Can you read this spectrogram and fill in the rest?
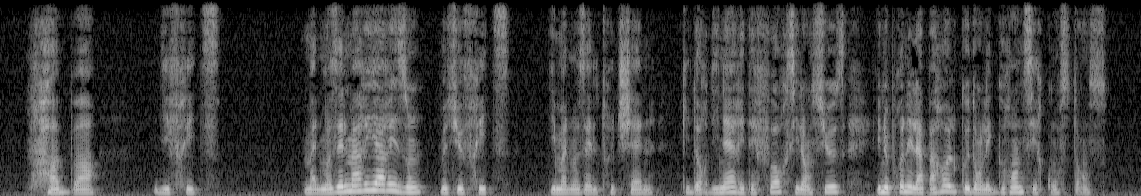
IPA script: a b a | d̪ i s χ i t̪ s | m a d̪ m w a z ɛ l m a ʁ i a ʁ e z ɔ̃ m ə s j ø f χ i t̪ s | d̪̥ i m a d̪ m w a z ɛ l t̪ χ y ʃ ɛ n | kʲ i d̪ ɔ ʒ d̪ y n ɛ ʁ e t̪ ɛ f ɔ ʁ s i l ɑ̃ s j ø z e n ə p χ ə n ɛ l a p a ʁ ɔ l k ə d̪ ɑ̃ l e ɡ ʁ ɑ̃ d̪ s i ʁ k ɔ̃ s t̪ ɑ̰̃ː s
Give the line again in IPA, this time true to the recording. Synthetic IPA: a b a | d̪ i f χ i t̪ s | m a d̪ m w a z ɛ l m a ʁ i a ʁ e z ɔ̃ m ə s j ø f χ i t̪ s | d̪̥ i m a d̪ m w a z ɛ l t̪ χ y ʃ ɛ n | kʲ i d̪ ɔ ʁ d̪ i n ɛ ʁ e t̪ ɛ f ɔ ʁ s i l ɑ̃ s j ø z e n ə p χ ə n ɛ l a p a ʁ ɔ l k ə d̪ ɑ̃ l e ɡ ʁ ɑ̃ d̪ s i ʁ k ɔ̃ s t̪ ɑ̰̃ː s

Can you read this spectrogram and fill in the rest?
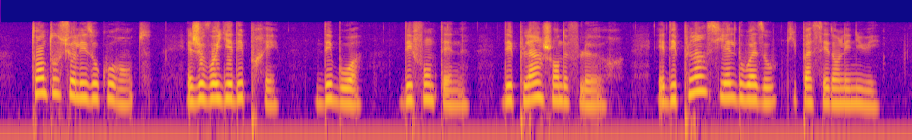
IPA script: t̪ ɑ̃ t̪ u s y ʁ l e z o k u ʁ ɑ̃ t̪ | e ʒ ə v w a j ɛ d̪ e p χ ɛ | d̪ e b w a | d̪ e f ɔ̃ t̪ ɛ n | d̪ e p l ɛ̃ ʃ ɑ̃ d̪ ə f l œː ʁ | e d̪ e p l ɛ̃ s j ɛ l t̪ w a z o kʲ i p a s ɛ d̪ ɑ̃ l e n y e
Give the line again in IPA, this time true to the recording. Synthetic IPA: t̪ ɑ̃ t̪ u s y ʁ l e z o k u ʁ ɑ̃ t̪ | e ʒ ə v w a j ɛ d̪ e p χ ɛ | d̪ e b w a | d̪ e f ɔ̃ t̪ ɛ n | d̪ e p l ɛ̃ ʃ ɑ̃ d̪ ə f l œː ʁ | e d̪ e p l ɛ̃ s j ɛ l d̪ w a z o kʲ i p a s ɛ d̪ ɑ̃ l e n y e

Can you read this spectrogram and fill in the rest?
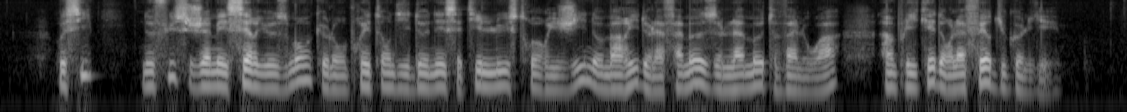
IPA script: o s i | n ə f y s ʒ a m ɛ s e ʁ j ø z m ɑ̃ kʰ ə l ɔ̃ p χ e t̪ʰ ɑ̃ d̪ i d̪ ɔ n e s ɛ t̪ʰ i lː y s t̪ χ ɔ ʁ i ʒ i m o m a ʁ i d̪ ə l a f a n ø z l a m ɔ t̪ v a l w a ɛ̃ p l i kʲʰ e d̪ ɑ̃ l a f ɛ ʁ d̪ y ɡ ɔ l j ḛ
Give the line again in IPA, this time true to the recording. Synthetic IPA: o s i | n ə f y s ʒ a m ɛ s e ʁ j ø z m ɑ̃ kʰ ə l ɔ̃ p χ e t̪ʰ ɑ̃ d̪ i d̪ ɔ n e s ɛ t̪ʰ i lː y s t̪ χ ɔ ʁ i ʒ i n o m a ʁ i d̪ ə l a f a m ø z l a m ɔ t̪ v a l w a ɛ̃ p l i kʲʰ e d̪ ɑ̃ l a f ɛ ʁ d̪ y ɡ ɔ l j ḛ

